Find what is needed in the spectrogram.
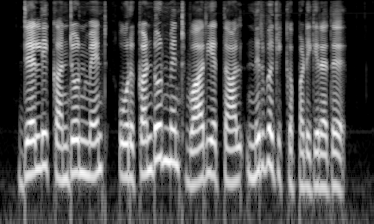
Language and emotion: Tamil, neutral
